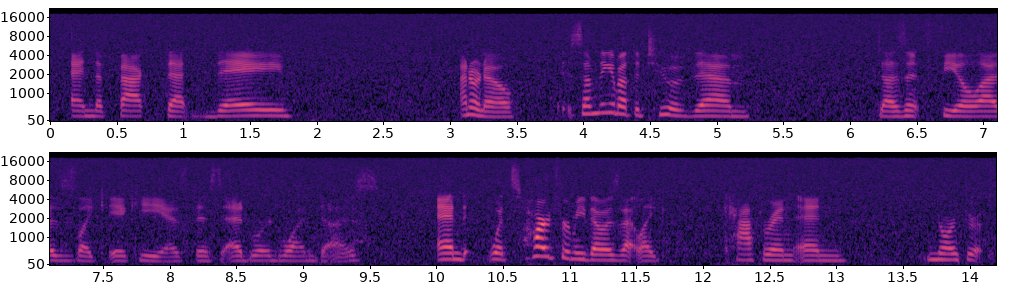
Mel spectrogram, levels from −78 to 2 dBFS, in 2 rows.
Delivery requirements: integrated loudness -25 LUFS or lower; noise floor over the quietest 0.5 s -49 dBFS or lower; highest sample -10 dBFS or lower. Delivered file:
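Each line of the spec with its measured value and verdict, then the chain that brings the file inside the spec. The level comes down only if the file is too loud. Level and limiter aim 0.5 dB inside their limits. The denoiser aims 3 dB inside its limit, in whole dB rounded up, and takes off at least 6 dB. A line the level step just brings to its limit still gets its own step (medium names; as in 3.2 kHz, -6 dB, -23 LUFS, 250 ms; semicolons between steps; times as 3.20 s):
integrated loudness -33.0 LUFS: pass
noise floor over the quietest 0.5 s -43 dBFS: fail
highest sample -11.5 dBFS: pass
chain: noise reduction 9 dB, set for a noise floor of -43 dBFS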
